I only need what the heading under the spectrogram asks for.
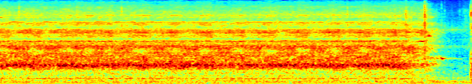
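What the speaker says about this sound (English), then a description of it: "just dry it with the hair dryer or let it dry naturally" Hair dryer blowing on freshly dabbed leather dye on a leather jacket, a loud steady whooshing hiss and motor hum that runs unbroken before cutting off near the end.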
